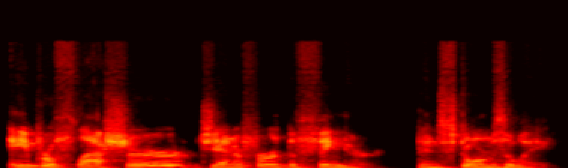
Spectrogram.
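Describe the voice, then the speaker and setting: A man's voice: a little high, a little slow, bright, forceful tone, low-quality recording. A man reading stage directions as narrator at a script table read.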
